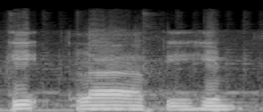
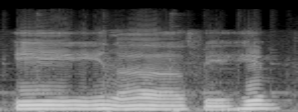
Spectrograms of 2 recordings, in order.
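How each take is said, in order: First: The vowel is cut short. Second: The vowel is held for two beats. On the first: The speaker calls it wrong. "jangan sampai pendekan ila fihim, salah itu ya" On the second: The speaker calls it right. "dibacanya di dua harokat"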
